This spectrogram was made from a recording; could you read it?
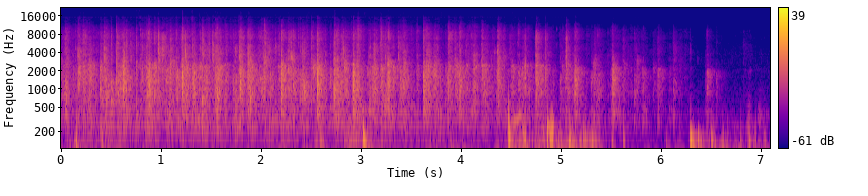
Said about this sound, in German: Noch einmal Applaus an unsere zwei 2D-Künstler.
